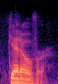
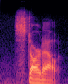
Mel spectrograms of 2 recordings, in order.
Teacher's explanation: I also want you to keep in mind that when you have a phrase >> and the T comes at the end of the word, but it's between two vowel sounds, you're also going to pronounce that as a flap T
